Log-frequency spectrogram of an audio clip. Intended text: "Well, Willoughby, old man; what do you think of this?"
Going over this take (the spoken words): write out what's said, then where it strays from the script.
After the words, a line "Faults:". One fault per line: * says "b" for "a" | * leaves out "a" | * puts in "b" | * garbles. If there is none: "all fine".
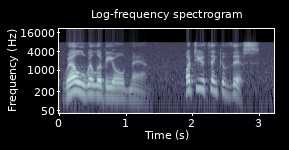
"Well, Willoughby, old man; what do you think of this?"
Faults:
all fine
